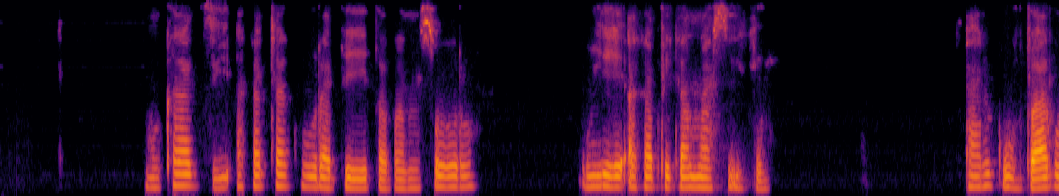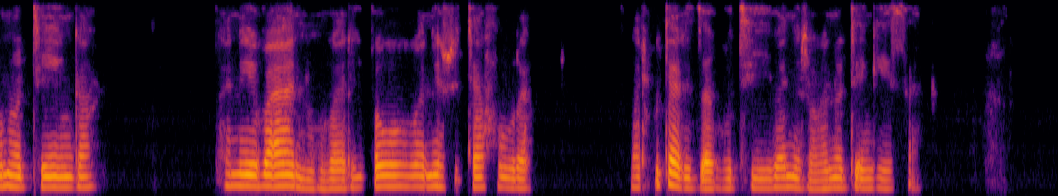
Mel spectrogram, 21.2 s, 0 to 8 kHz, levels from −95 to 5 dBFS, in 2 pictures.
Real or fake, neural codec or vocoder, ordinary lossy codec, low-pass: fake; vocoder, 22.05 kHz, 80 mel bands, HiFi-GAN; Opus, 24 kbps; 7.2 kHz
